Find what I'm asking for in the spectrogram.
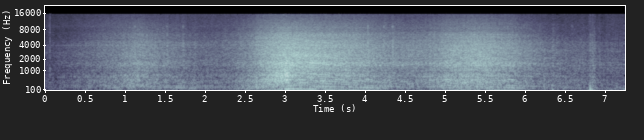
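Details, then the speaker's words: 2021 Suzuki New Carry pickup engine revved: rises and falls cleanly through two blips with no knocks, rattles or misses; smooth, healthy revving, no sign of engine damage. "Nah kita geber sekalipun suaranya masih tetap Enak suaranya masih tetap halus gitu jadi nggak ada ciri-ciri mesin Ya udah rusak atau apa namanya harus diperbaiki atau harus turun mesin ya"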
